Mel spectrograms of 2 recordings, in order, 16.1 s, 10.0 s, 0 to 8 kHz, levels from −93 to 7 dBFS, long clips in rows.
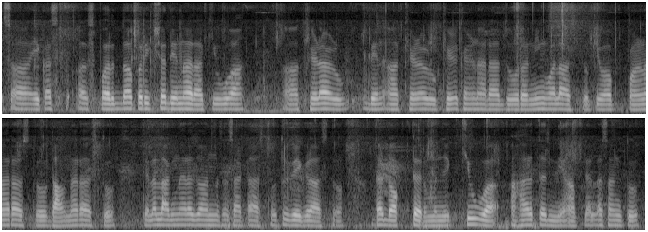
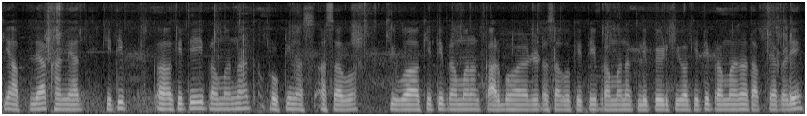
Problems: constant background noise, background conversations at intervals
